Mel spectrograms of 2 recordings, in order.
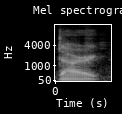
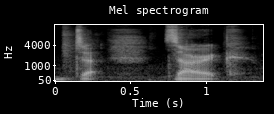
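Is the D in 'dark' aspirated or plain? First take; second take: plain; aspirated. First: The D is plain, without a puff of air. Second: The D is aspirated with a puff of air. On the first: "instead of like dark" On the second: "making them more aspirated"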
